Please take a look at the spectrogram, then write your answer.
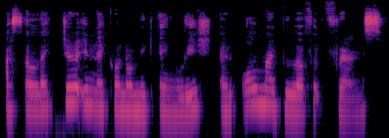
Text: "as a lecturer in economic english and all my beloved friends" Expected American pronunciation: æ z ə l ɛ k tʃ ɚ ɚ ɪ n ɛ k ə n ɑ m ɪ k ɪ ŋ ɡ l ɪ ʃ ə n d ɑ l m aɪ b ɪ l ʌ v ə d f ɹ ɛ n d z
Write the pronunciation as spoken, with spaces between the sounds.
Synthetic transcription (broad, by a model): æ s ə l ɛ k tʃ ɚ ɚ ɪ n ɛ k ə n ɑ m ɪ k ɪ ŋ ɡ l ɪ ʃ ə n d ɑ l m aɪ b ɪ l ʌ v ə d f ɹ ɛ n d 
